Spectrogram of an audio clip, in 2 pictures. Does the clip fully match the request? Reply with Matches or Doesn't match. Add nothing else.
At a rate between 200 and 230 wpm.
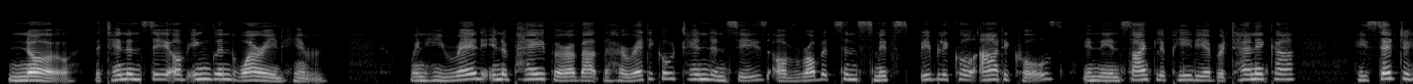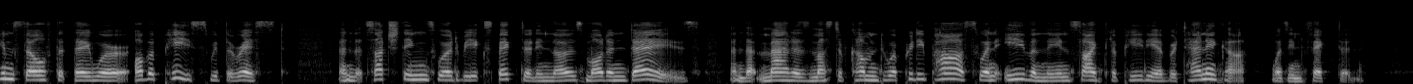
Doesn't match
